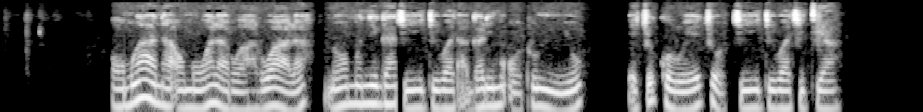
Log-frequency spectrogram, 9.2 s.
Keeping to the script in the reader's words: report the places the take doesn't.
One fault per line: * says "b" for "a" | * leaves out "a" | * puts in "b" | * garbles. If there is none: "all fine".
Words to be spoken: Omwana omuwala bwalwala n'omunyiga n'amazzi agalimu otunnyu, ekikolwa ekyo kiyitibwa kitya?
* says "kiyitibwa" for "n'amazzi"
